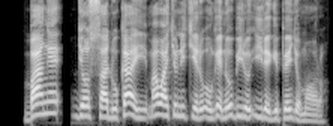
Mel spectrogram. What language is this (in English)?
Luo (Kenya and Tanzania)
